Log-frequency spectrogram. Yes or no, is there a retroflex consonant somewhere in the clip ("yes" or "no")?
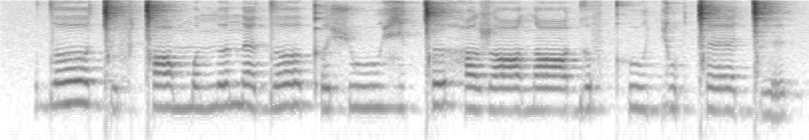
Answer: yes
